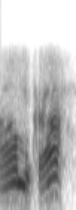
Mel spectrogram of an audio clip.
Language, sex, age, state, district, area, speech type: Hindi, male, 45-60, Bihar, Samastipur, rural, conversation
